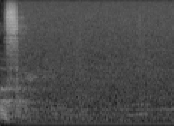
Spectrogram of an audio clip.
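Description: A steady, even hiss of room noise picked up through the church's microphone and sound system, in a brief pause between spoken phrases.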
